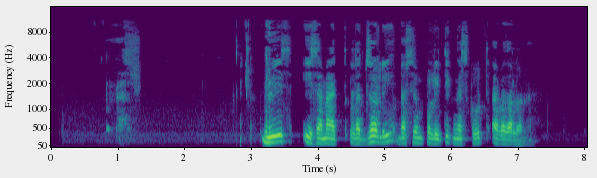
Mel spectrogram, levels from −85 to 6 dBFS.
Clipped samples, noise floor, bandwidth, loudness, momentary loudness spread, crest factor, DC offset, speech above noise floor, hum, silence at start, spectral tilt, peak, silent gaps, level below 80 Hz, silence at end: under 0.1%; -76 dBFS; 11.5 kHz; -21 LUFS; 24 LU; 18 dB; under 0.1%; 56 dB; none; 0.85 s; -7 dB/octave; -4 dBFS; none; -66 dBFS; 0.95 s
